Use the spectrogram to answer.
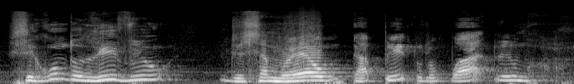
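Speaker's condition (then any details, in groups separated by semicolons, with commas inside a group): Cerebral palsy; no speech as child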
